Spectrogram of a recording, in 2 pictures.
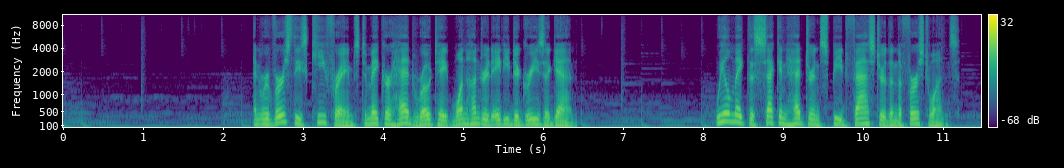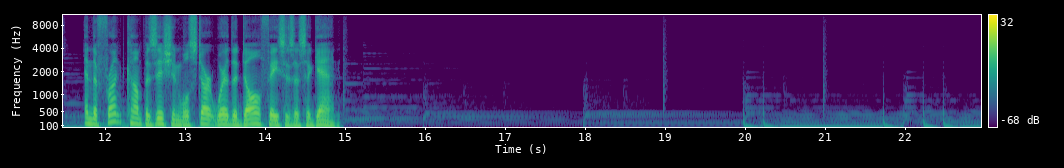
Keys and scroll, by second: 0.9 u, 10.5 alt+], 14.7 z, 15.7 alt+], 21.1 x.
